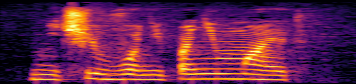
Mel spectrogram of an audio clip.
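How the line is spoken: Grumbled through teeth. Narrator (Russian): проворчал он сквозь зубы

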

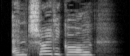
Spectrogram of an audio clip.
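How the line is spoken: Calling out. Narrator (German): rief ich, während ich neben meinem Koffer herstarkste und versuchte, ihn vom Rollband zu hieven

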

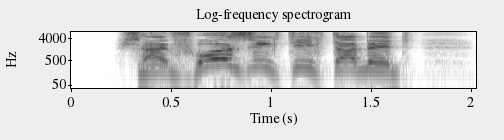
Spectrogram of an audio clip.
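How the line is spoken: Calling from shore. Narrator (German): rief Josef Steinhaus vom Ufer aus

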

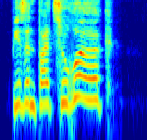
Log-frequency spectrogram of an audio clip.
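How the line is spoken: Called out. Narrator (German): rief

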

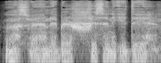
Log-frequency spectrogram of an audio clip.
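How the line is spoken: Murmured. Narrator (German): murmelte er

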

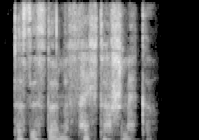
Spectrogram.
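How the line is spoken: Quiet secretive voice. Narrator (German): sagte Sandra mit leiser Stimme, als handelte es sich um ein Geheimnis

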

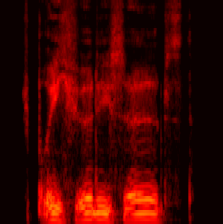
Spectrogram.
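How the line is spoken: Growl. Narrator (German): knurrt Ragnar

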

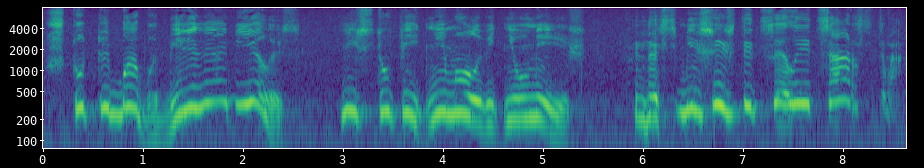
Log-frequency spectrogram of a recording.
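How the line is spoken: Frightened old man pleading. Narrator (Russian): Испугался старик, взмолился

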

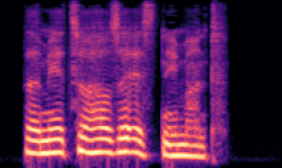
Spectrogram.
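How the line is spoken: Toneless reply. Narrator (German): entgegnete Armand mit tonloser Stimme

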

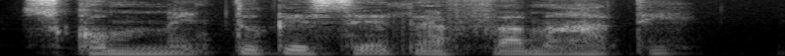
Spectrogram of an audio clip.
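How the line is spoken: Whispered. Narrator (Italian): sussurrò

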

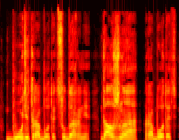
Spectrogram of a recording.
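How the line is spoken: Director's irritated speech. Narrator (Russian): раздраженно проговорил режиссер

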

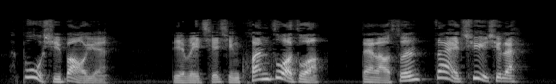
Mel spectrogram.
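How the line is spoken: Laughing. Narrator (Chinese): 行者笑道

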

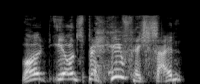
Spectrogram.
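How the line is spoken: Booming voice. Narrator (German): donnerte er

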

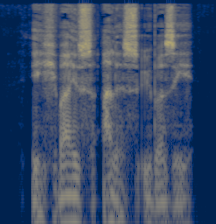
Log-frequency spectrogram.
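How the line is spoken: Stranger whispering. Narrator (German): flüsterte der Fremde

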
